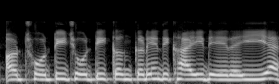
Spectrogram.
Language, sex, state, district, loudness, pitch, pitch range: Hindi, female, Jharkhand, Deoghar, -11 LUFS, 235 Hz, 225-245 Hz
